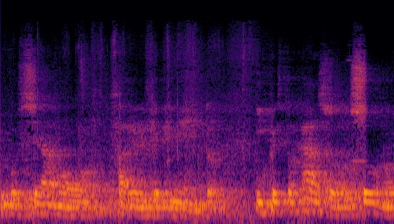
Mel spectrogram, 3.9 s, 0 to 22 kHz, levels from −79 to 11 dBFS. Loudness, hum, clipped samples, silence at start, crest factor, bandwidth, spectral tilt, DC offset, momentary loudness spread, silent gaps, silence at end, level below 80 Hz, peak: -18 LUFS; none; under 0.1%; 0 s; 16 dB; 15.5 kHz; -6 dB/octave; under 0.1%; 5 LU; none; 0 s; -48 dBFS; 0 dBFS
